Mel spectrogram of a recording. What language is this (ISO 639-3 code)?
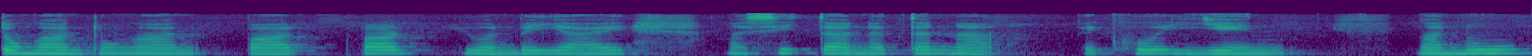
mni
